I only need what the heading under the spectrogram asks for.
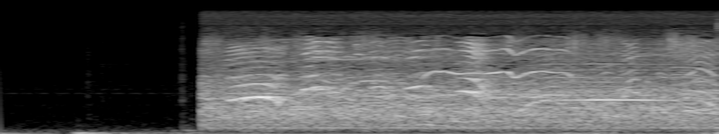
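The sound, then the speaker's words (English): A crowd of Palestinians cheers and shouts along the beachfront in Rafah, southern Gaza, as they receive aid packages dropped from the air, after a short silent start, many overlapping voices forming a dense, steady roar with higher excited calls rising above it, continuing loudly to the end. “A crowd of Palestinians can be heard cheering along the beachfront as they receive air packages from international partners today.”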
